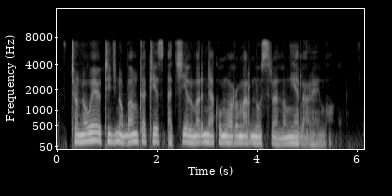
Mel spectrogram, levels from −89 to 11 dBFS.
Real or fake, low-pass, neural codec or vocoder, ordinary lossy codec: fake; 7.2 kHz; codec, 16 kHz, 1 kbps, FunCodec, trained on LibriTTS, 50 frames a second; none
